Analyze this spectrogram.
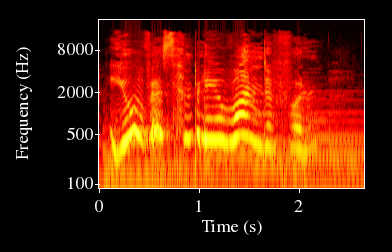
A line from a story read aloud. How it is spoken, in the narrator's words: she cried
